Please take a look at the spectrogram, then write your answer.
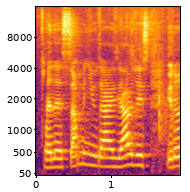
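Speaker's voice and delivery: ordinary talk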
